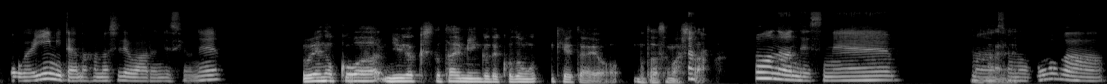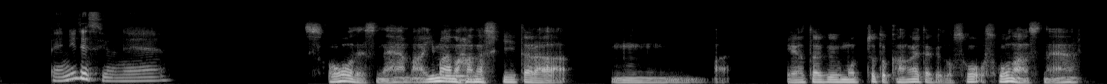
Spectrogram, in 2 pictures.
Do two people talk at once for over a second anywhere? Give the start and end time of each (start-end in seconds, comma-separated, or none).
none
